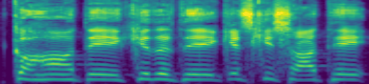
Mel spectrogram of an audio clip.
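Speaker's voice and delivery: mildly accusing parent's questioning; retold interrogation, question after question; interrogating tone. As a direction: imitate a parent's pointed questioning. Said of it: "In that tone".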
